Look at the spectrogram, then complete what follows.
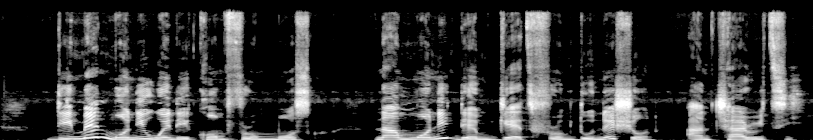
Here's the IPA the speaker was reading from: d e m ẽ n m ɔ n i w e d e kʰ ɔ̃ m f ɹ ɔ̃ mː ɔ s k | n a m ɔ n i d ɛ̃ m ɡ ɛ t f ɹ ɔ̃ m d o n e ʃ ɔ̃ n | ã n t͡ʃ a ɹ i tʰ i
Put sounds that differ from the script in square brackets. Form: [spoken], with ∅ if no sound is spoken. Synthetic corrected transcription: d [i] m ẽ n m ɔ n i w e d e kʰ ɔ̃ m f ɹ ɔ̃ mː ɔ s k | n a m ɔ n i d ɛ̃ m ɡ ɛ t f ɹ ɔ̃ m d o n e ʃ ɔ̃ n | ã n t͡ʃ a ɹ i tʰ i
